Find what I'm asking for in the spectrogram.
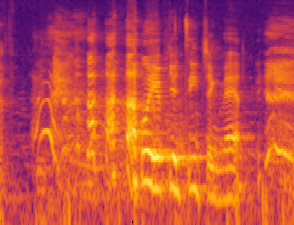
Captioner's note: laughter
